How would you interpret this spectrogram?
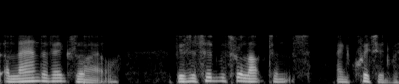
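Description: Right from the start the whole clip carries the iLBC codec, and it's plainly audible. The speech is band-limited, with nothing above 4 kHz, and there's a slightly rough, synthetic edge to it because the codec rebuilds the excitation frame by frame without borrowing from earlier frames. The texture fits iLBC's 30 ms frame mode at about 13.33 kbps, which is the coarser, lower-rate setting.

At about 0.81 s a lost iLBC frame shows up, lasting to roughly 0.85 s. The length points to a single missing 30 ms packet. The decoder fills the hole by repeating the last pitch cycle with a bit of noise mixed in, so you hear a brief held, faintly buzzy vowel-like smear instead of the real sound. Since iLBC frames don't depend on each other, the speech snaps back to normal right after.

Then there are two sharp clicks, at 0.98 s and 1.87 s, each a tiny discontinuity where the waveform jumps straight to a later value. 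These are likely dropped samples, a fraction of a millisecond each, far too short to remove any audible sound. On a spectrogram each would be a thin vertical line running across all frequencies, and by ear it's just a single crisp tick.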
